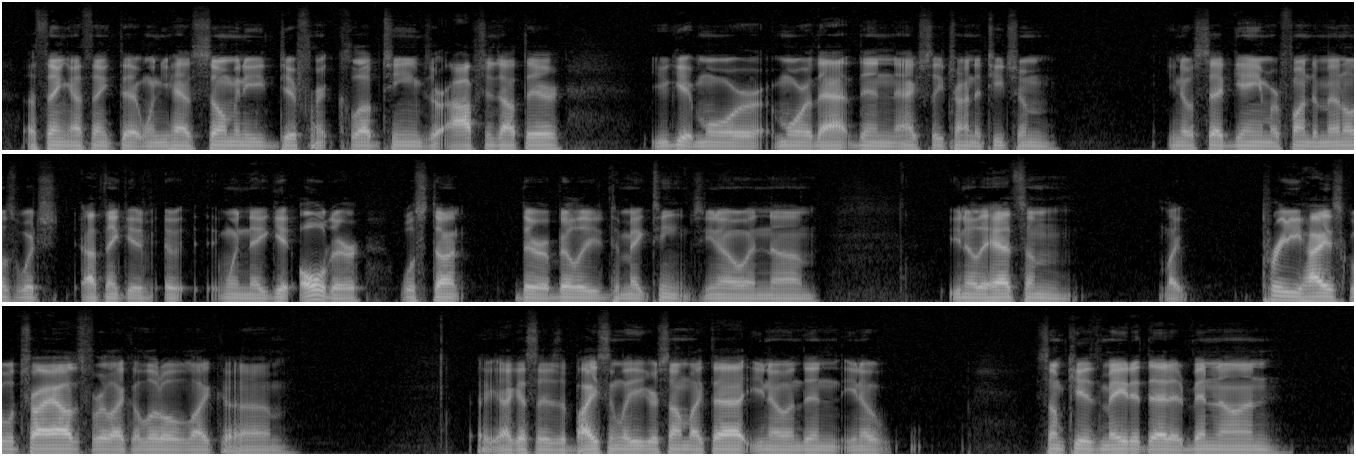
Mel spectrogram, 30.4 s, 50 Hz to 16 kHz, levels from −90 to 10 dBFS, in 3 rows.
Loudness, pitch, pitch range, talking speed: -27 LUFS, 85 Hz, 80-90 Hz, 185 wpm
